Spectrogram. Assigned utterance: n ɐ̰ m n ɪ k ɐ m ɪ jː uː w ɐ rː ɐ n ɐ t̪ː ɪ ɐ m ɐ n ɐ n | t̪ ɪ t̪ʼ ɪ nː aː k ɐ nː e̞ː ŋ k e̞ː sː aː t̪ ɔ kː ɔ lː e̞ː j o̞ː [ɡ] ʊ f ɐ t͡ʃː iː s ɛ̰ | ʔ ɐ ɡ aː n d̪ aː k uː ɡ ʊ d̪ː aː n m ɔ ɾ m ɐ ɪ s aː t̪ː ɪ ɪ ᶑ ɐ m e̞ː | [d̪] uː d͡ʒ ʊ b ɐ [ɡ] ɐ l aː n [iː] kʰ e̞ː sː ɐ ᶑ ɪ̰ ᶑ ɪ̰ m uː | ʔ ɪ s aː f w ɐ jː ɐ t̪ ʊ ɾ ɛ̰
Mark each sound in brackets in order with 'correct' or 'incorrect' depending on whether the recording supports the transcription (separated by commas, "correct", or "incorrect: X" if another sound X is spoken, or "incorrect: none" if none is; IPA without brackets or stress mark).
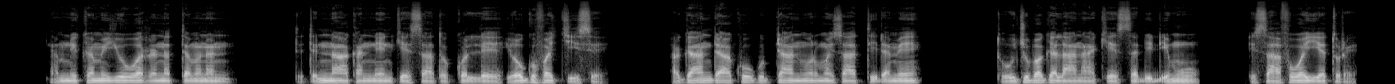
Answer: correct, incorrect: t̪, correct, incorrect: aː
